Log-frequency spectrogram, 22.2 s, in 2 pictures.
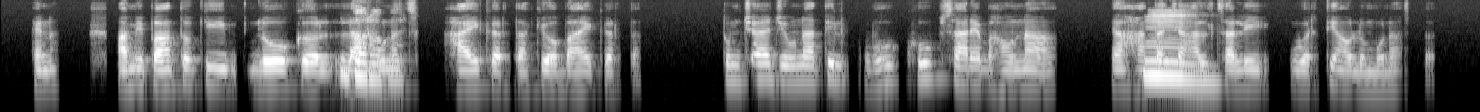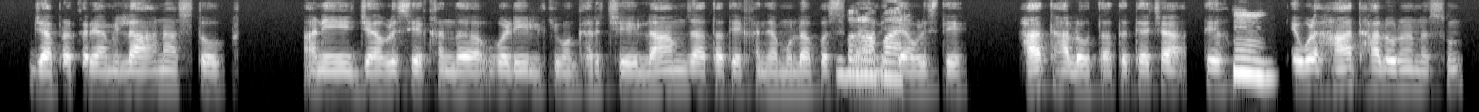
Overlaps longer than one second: none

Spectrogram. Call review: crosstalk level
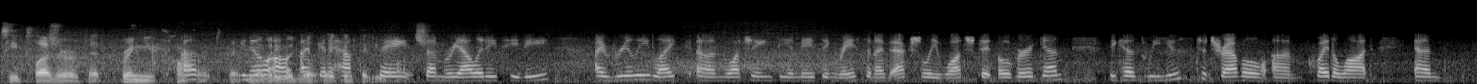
present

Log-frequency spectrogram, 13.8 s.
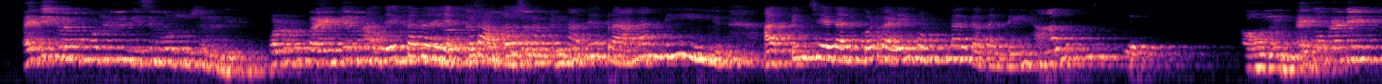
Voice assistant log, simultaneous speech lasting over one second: present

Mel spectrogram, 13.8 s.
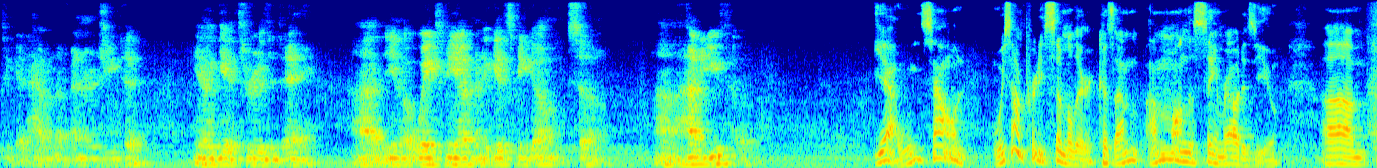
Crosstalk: none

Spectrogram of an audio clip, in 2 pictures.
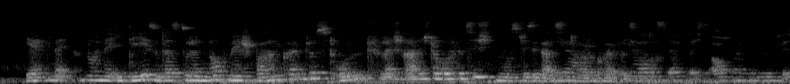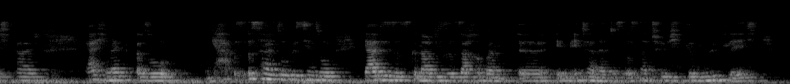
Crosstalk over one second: present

